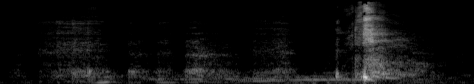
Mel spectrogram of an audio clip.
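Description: Several quick, gasping in-breaths build up, then one loud, explosive sneeze.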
